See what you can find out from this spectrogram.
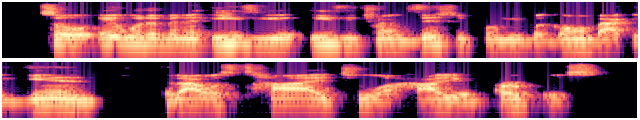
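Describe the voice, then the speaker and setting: With an American accent, a man talks at a fairly quick pace in an unremarkable speaking voice, his pitch varying in an ordinary way. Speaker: author and re-entry coach. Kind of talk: interview testimony.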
